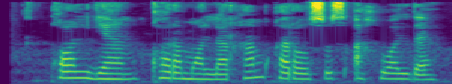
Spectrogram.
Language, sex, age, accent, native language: Uzbek, female, 25-34, Toshkent shahri, Uzbek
